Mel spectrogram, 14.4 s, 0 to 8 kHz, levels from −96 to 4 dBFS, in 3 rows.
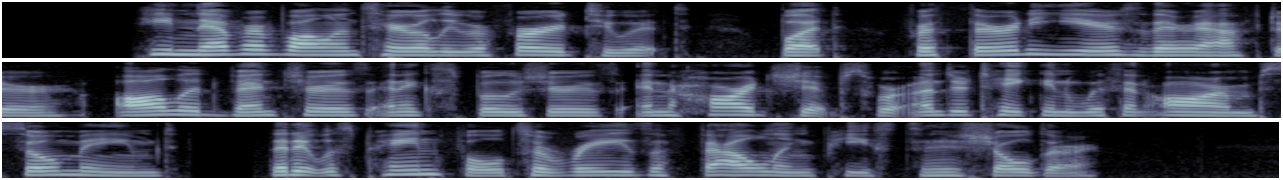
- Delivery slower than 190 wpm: Yes, average, 150 wpm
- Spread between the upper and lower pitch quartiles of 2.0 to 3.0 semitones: Yes, average, 2.7 semitones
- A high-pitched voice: No, medium, 180 Hz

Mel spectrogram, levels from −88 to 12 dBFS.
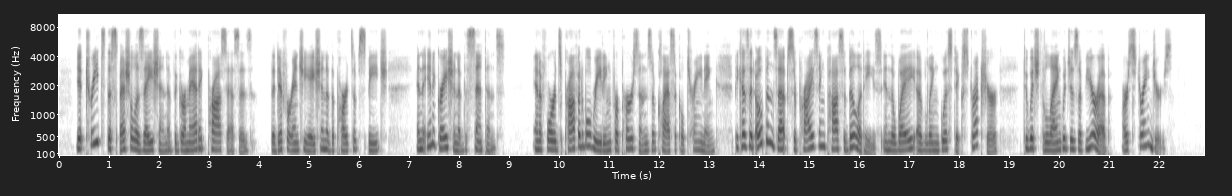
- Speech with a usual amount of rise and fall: Yes, average, 4.3 semitones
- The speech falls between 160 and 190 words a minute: No, slow, 135 wpm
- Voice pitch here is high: Yes, high, 195 Hz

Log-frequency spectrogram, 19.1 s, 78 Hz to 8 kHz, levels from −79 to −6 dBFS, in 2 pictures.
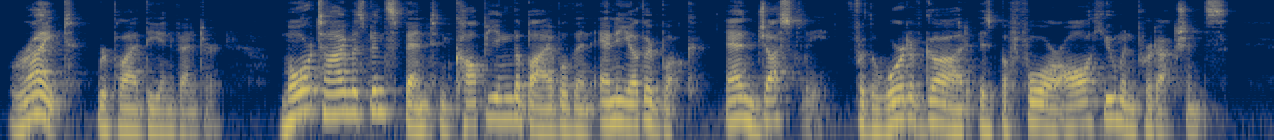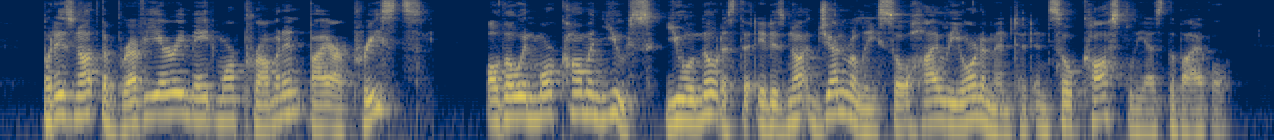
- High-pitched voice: No, medium, 140 Hz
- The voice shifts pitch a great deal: Yes, wide, 5.9 semitones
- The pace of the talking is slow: No, average, 195 wpm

